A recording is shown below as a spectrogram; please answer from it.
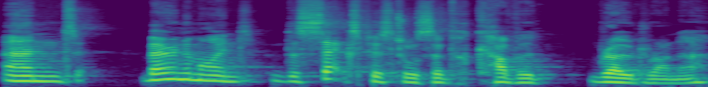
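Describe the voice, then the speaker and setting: An ordinary speaking voice from a man at a moderate pace, with ordinary pitch variation and a very clean recording over a silent background. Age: 30s. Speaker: music podcast co-host. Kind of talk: casual chat.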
